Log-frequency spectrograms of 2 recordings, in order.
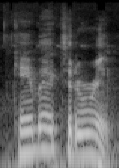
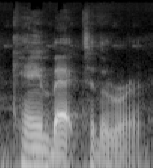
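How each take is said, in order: First: Pitched up in disbelief; incredulous. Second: Said in the usual way. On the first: Real, not acted. Wrestling fan ranting to viewers, incredulous. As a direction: stress BACK, higher, can't believe it. Repeats line, higher, incredulous.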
